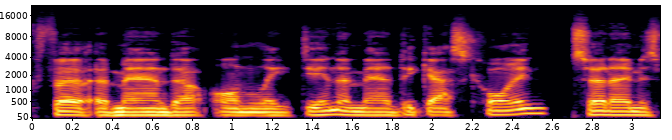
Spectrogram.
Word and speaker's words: Gascoigne: Google or look for Amanda on LinkedIn Amanda gascoin surname is pronounced spelled g a s c i g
